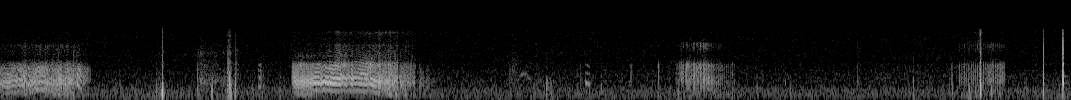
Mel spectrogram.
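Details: Soft rattling snores from a sleeping cat, several breaths a few seconds apart with faint clicks between them: snoring.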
